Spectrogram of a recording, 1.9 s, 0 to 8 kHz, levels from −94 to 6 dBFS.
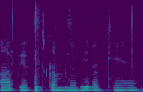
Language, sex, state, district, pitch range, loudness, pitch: Hindi, female, Uttar Pradesh, Budaun, 200-220 Hz, -47 LUFS, 205 Hz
